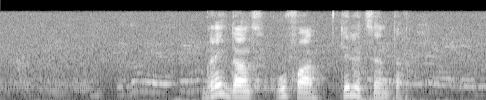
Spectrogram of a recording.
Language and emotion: Russian, positive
